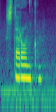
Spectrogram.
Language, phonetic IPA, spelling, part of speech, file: Belarusian, [staˈronka], старонка, noun, Be-старонка.ogg
- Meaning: 1. page 2. ellipsis of вэб-старо́нка (veb-starónka): webpage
